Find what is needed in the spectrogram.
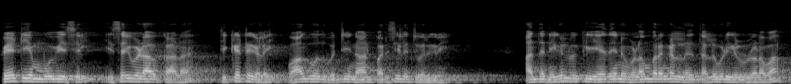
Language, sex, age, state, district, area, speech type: Tamil, male, 60+, Tamil Nadu, Theni, rural, read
